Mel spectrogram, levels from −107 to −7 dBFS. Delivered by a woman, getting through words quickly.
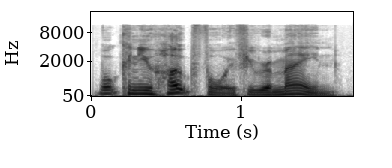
No: male; fast, 275 wpm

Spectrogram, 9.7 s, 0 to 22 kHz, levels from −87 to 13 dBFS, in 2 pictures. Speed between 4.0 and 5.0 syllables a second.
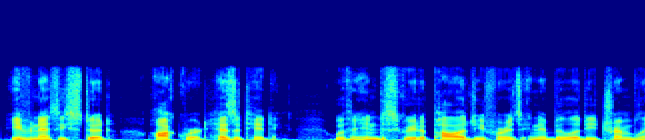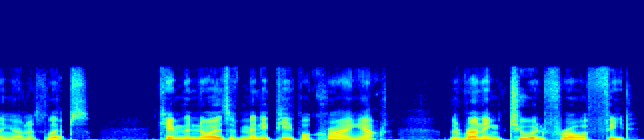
No: 6.4 syllables/s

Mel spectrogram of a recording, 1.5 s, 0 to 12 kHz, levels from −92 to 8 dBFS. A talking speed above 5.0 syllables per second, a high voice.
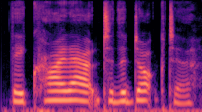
Yes: 5.3 syllables/s; high, 235 Hz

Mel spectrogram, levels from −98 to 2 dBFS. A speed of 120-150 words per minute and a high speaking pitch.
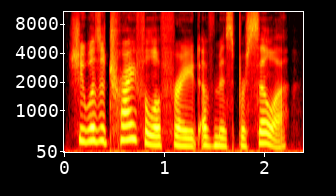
No: average, 200 wpm; high, 235 Hz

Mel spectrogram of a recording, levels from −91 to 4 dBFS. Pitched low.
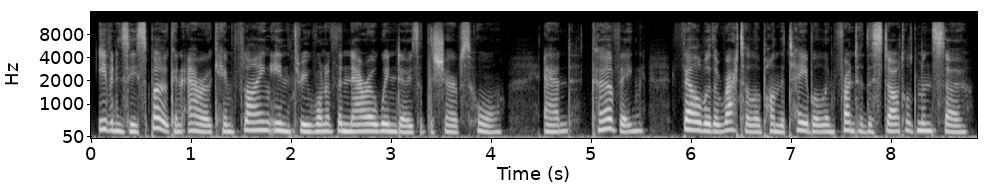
No: high, 210 Hz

